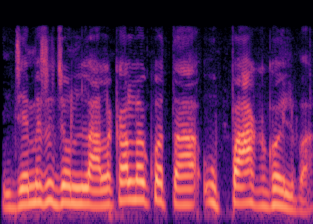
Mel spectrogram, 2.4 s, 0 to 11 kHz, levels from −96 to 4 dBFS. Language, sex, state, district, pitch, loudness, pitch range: Bhojpuri, male, Bihar, Muzaffarpur, 205 Hz, -16 LUFS, 190-225 Hz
